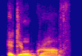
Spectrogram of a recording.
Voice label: "ideograph", Indian

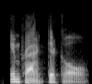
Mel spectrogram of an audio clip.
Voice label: "Impractical", American

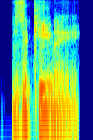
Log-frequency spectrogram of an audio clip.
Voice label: "zucchini", British

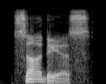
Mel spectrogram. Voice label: "sardius", British

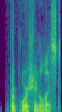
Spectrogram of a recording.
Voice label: "proportionalist", American

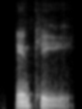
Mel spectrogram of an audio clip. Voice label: "inky", American

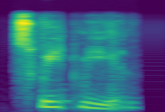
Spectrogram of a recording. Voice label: "sweetmeal", Indian

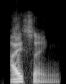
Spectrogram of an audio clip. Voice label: "icing", American

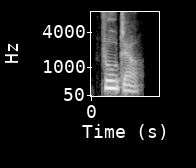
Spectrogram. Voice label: "fruiter", Indian

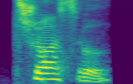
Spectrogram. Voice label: "throstle", Indian

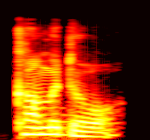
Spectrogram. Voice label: "commodore", Indian

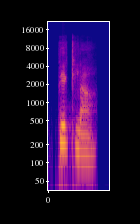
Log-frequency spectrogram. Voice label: "pickler", Indian; Dictionary

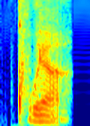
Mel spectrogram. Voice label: "queer", Indian

